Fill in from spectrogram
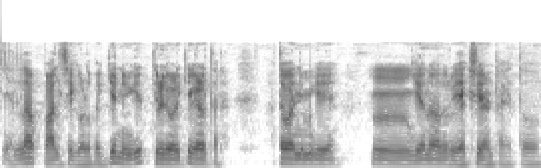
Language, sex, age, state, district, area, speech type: Kannada, male, 45-60, Karnataka, Koppal, rural, spontaneous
